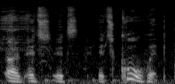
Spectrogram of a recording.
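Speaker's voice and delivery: low, soft correcting reply; Brian. Acted. Brian correcting Stewie, low soft voice. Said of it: "What's the matter, Brian?".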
